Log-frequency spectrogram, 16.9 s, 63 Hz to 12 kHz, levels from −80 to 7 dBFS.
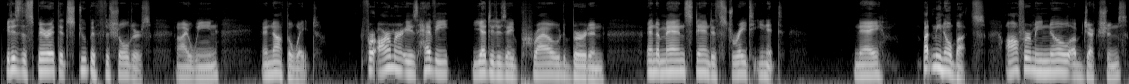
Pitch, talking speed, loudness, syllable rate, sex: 120 Hz, 140 wpm, -19 LUFS, 4.1 syllables/s, male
